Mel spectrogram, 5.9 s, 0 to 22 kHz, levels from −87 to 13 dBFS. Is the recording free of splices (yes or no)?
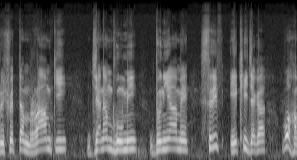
yes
